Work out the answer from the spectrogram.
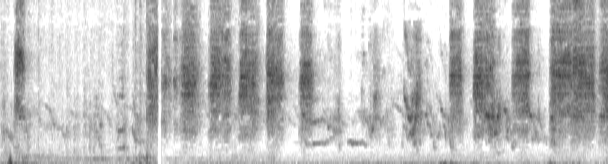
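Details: Budgies from a breeding pair give loud, harsh, high chirps in rhythmic bursts roughly every half second, with faint warbled notes between them.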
